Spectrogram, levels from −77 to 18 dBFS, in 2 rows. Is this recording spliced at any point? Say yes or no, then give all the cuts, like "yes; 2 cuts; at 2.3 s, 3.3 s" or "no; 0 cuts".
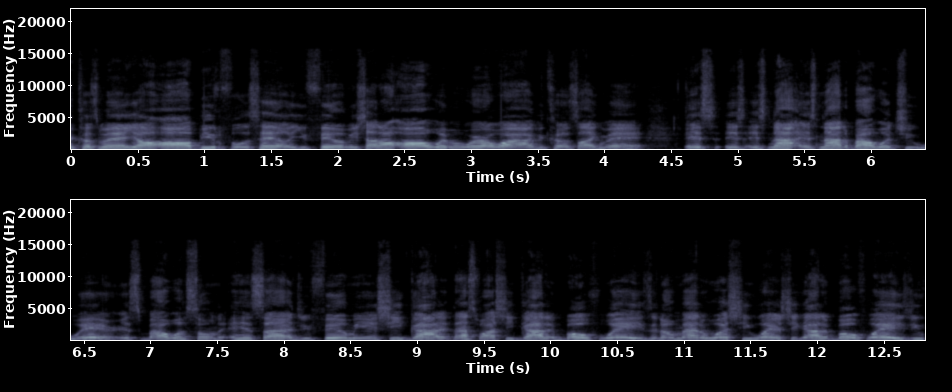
no; 0 cuts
